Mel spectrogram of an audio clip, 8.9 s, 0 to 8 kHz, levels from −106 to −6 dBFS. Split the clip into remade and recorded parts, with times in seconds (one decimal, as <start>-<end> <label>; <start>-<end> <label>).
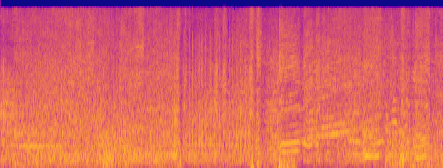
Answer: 0.0-6.6 recorded; 6.6-7.7 remade; 7.7-8.9 recorded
